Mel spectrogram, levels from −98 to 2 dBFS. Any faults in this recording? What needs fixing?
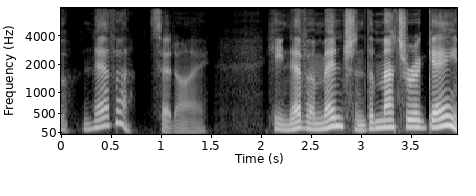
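Automatic gain rising runs from 0.2 s to 3.95 s. The gain control judged the input too quiet and kept raising its gain, about 14 dB across that span, so the speech and the background noise swell together. On a waveform the envelope widens steadily left to right, including the gaps between speech. On a spectrogram the whole band, which ends at 8 kHz as the call microphone processing shapes it, brightens gradually. To prevent it, set a proper input level before recording and cap the gain control's maximum gain and ramp rate.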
